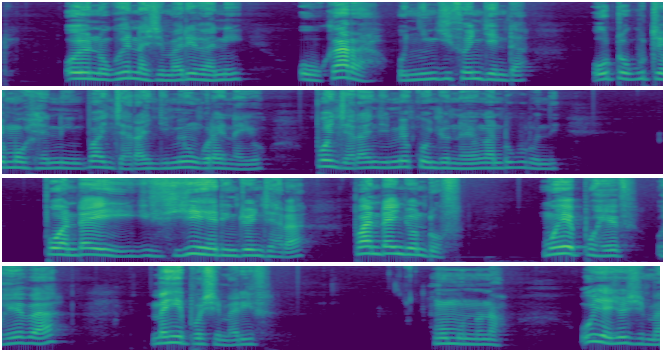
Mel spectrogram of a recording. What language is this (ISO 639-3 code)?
her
